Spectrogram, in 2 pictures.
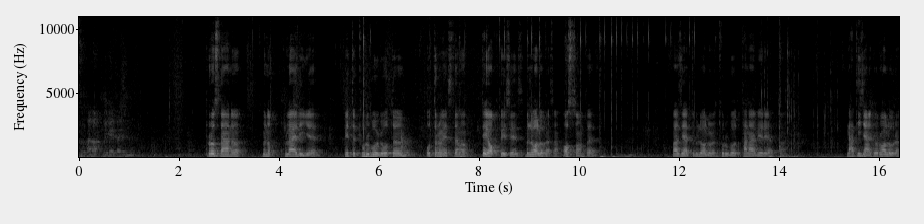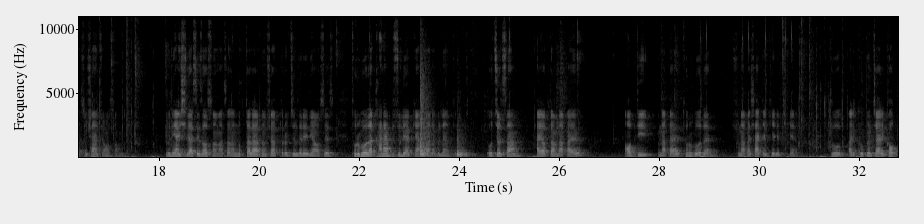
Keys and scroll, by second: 13.7 F4, 31.1 ctrl+z.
